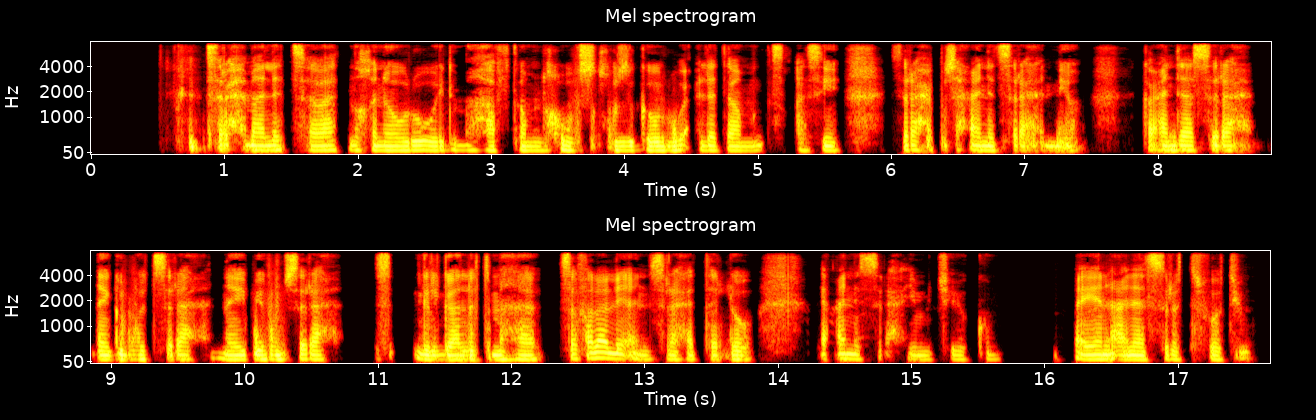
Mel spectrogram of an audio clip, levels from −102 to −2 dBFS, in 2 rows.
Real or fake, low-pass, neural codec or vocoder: real; 7.2 kHz; none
